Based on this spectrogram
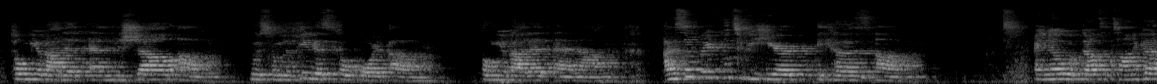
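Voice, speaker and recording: A woman in her thirties, originally from Hong Kong, giving an earnest personal speech as a new apprentice at an event, with many ums. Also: medium pitch. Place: event hall. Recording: echoey room, mic far off, background noise.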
